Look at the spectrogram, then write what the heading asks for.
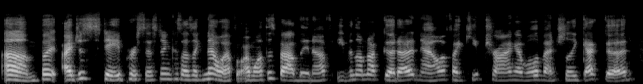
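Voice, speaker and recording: A woman's voice: mid-range voice, steady tone, fast, fairly bright tone. A woman in her early twenties, a singer from Canada, talking casually as an interview guest, chatty with many fillers. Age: 20s.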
